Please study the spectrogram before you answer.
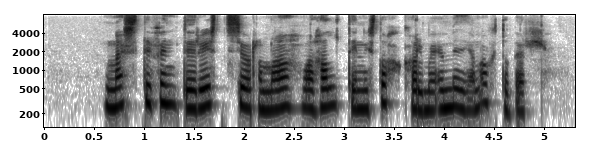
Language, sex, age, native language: Icelandic, female, 20-29, Icelandic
